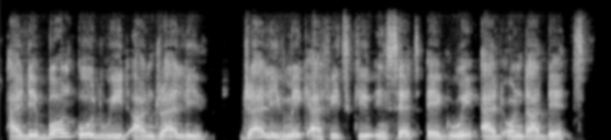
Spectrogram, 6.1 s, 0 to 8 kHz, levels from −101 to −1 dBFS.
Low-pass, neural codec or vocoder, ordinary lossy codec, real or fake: 7.2 kHz; codec, 16 kHz, 4.8 kbps, FACodec; none; fake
